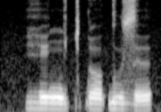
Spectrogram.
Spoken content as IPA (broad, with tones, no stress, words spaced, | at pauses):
ɦe˦ŋə˧c ɗɔ˧ ɠu˦zə˨˦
